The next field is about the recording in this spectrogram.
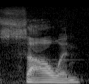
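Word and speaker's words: Samhain: It's balanced by another holiday in the fall and that in the Celtic tradition is called sin. S A M H A I N. Sin. It's pronounced a little bit differently.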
